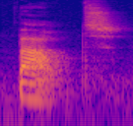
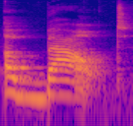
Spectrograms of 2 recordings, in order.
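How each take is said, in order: First: The first vowel is dropped entirely. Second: The first vowel is pronounced in full.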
